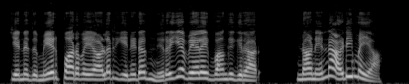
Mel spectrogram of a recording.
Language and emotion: Tamil, angry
